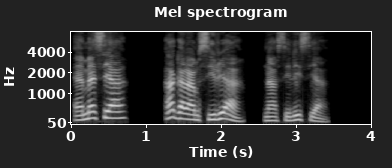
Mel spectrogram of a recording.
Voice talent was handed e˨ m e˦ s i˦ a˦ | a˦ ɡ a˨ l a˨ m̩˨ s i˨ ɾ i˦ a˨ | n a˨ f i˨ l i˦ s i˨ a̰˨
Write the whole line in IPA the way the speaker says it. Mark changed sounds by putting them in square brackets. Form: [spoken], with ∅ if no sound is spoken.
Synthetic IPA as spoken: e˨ m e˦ s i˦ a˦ | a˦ ɡ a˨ [ɾ] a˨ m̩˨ s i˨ ɾ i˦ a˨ | n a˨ [s] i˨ l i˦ s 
